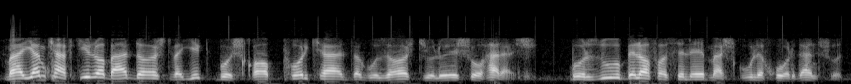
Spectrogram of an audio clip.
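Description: A man calmly reading a short story aloud as narrator, in a measured way. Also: medium pitch, no room sound. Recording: tinny dry lo-fi radio recording.

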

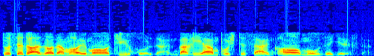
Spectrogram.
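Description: Casting: male reader doing a loud, boastful old uncle with a quick temper, over a dry, phone-thin line. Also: mid-range voice, very animated, breathy edge, dry recording, pitched above the performer's own voice. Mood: storytelling. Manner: boastful, shouting down interruptions. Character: pompous hot-tempered older man, a boastful uncle. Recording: dry, narrow phone-like sound.

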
